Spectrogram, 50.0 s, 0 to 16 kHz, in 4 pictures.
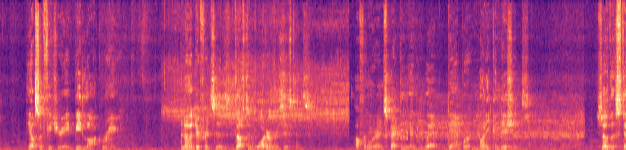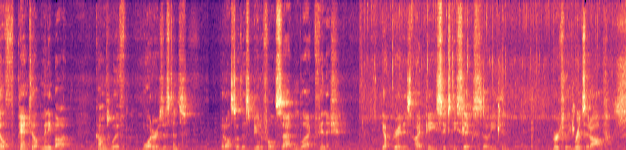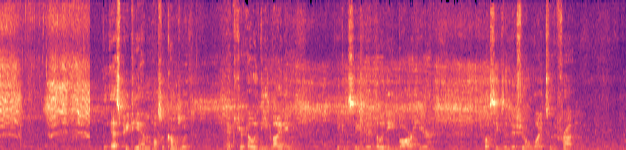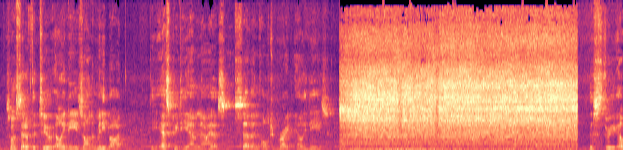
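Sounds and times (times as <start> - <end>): background music: 0.0 - 50.0
light rain pattering: 19.7 - 24.8
small robot motors rumbling: 26.0 - 26.8.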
